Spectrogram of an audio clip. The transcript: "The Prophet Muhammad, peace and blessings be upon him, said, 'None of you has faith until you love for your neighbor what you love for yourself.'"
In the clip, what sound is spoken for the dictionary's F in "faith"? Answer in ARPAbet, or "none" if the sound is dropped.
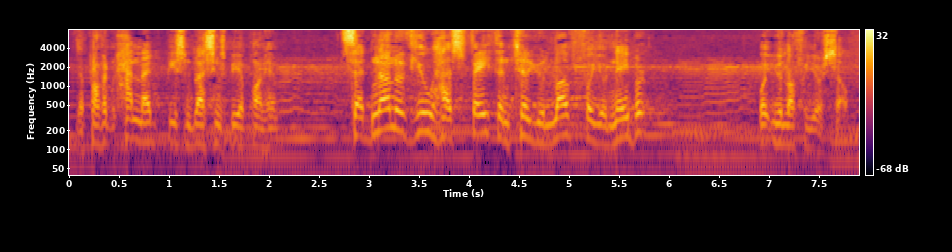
F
